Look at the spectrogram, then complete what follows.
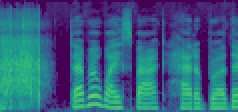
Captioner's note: applause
